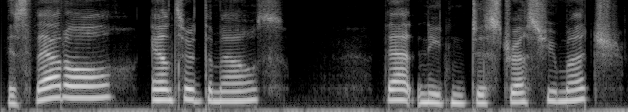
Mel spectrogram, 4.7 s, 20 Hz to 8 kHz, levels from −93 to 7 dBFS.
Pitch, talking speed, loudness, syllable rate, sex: 230 Hz, 140 wpm, -17 LUFS, 4.1 syllables/s, female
